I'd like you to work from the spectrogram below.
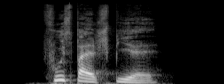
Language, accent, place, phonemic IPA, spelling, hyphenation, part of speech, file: German, Germany, Berlin, /ˈfuːsbalʃpiːl/, Fußballspiel, Fuß‧ball‧spiel, noun, De-Fußballspiel.ogg
- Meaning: 1. football, soccer 2. football match, soccer game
